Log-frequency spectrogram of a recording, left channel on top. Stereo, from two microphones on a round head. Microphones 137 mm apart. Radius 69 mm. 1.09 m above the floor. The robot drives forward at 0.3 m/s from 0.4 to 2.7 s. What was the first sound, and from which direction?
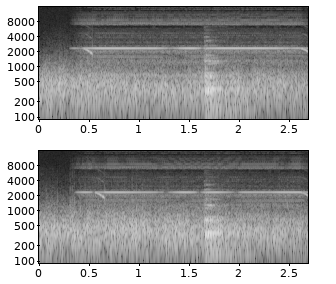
A piano, 15° left (ahead or behind).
